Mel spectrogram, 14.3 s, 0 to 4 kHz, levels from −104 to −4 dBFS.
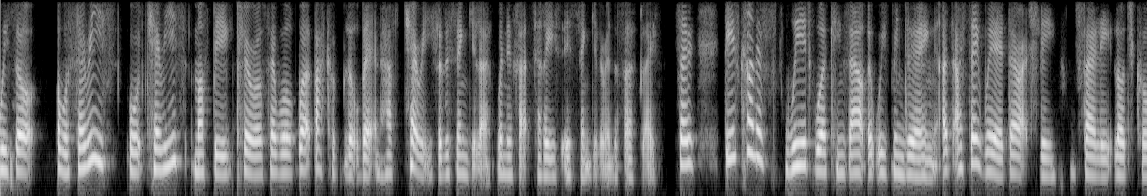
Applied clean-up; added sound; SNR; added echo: none; none; none; none.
